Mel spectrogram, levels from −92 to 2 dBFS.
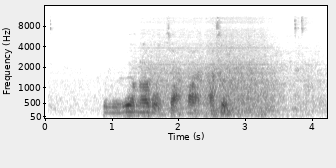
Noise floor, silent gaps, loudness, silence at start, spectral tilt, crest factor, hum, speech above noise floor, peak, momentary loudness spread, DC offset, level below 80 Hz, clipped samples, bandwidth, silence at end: -76 dBFS; none; -34 LUFS; 0.85 s; -6.5 dB/octave; 20 dB; none; 43 dB; -16 dBFS; 21 LU; under 0.1%; -72 dBFS; under 0.1%; 11.5 kHz; 0.45 s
